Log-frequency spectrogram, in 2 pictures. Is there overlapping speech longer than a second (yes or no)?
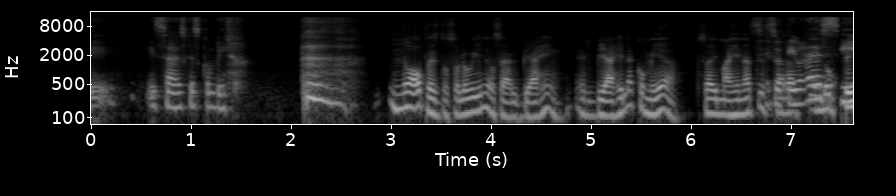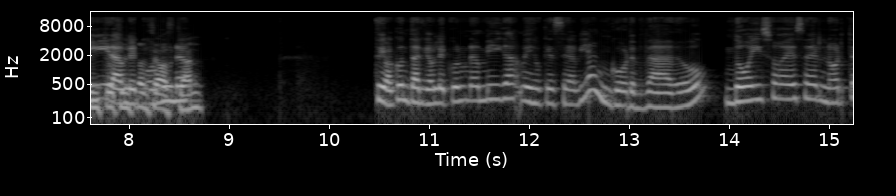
yes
